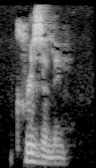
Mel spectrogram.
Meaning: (adjective) 1. Horrifyingly repellent; gruesome, terrifying 2. Obsolete form of grizzly 3. Misspelling of gristly; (noun) Obsolete form of grizzly (“type of bear”)
- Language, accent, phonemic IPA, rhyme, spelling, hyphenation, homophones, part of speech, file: English, Southern England, /ˈɡɹɪzli/, -ɪzli, grisly, gris‧ly, grizzly, adjective / noun / adverb, LL-Q1860 (eng)-grisly.wav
